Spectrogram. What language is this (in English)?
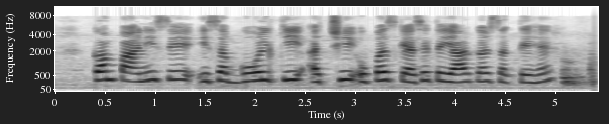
Hindi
